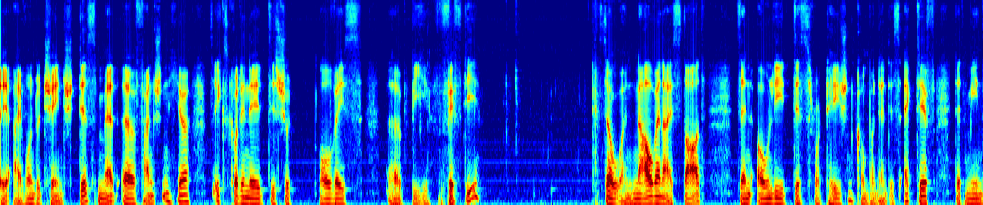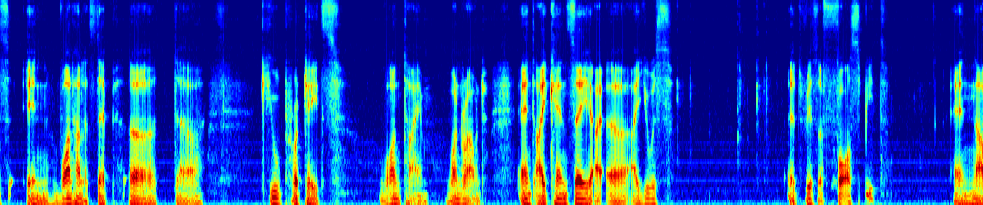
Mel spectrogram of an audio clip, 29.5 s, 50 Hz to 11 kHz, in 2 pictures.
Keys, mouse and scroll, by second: 2.1 click, 5.8-6.7 typing, 7.5 Return, 10.3 click, 22.7 click, 23.3 click, 24.0 BackSpace, 24.9 End, 27.1 4, 29.3 click.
